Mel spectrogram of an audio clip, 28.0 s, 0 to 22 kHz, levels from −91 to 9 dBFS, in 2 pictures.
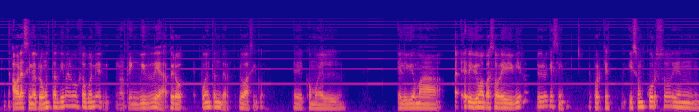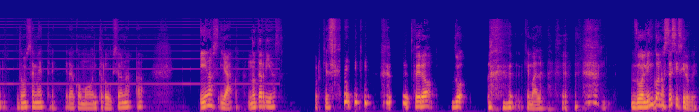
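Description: Speech carrying USB whine from 0 to 19.58 s: a fixed 1 kHz tone, roughly 30 dB below the speech, set by 1 ms bus frames. Mains hum would sit far lower, at 50 or 60 Hz.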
